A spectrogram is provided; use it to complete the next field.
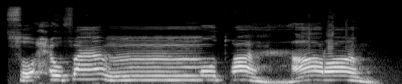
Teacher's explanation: और यहाँ पे स्वाद को स्वाद की जगह से बारीक हा पढ़ेंगे, आगे गुन्ना करेंगे, और त्वा को ता की जगह से अदायगी नहीं करनी, त्वा ही पढ़ेंगे और हा भारी आवाज में पढ़ेंगे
